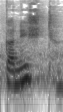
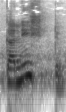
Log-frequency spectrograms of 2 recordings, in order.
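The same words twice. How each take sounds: First: Said in the usual way. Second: कनिष्ठ with unaspirated final "t"; wrong consonant. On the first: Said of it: "सही". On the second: Shown as a demonstration. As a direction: drop the breath at the end of कनिष्ठ. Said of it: "गलत".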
